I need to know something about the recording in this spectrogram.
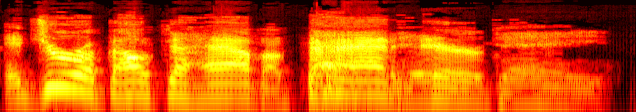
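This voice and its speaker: An actor playing a vain, hostile young man who snarls and shouts in a video game cutscene. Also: a little high, big pitch swings, takes it slowly, noisy background, heavily acted.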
